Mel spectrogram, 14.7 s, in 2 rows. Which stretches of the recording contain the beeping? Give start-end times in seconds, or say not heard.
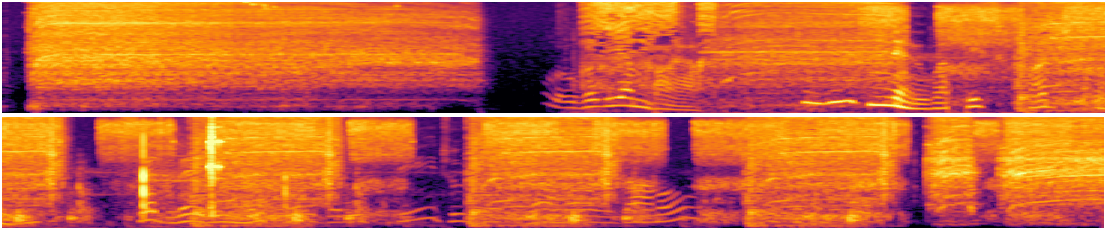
8.2-9.3.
